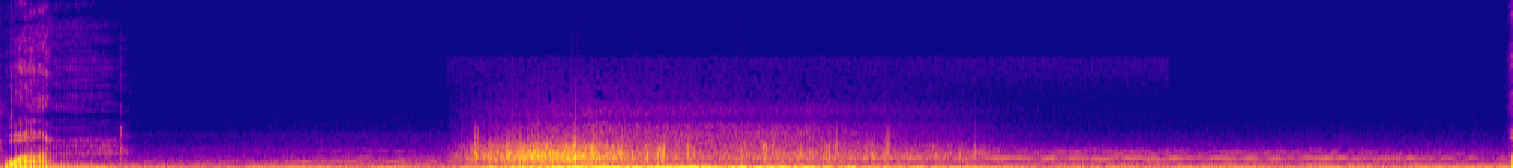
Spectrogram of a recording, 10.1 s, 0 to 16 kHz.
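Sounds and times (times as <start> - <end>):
deep rumble with crackling hiss: 3.1 - 8.1.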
